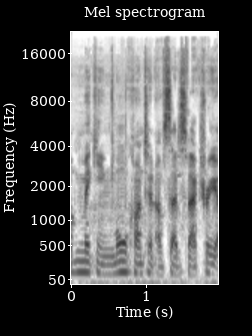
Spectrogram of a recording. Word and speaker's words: Satisfactory: I'll be making more content of Satisfactory. I know I said the name wrong in the first episode. I said Satisfactorio.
